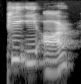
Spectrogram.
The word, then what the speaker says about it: per: P-E-R is closed. A, per. Okay, it doesn't rhyme with the fruit, pear.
